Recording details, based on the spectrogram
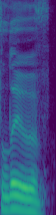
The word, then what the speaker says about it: Louvre: It's pronounced Louvre, Ben.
